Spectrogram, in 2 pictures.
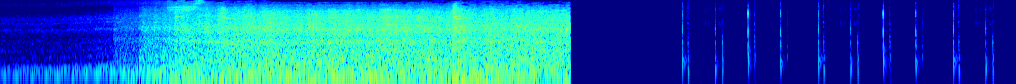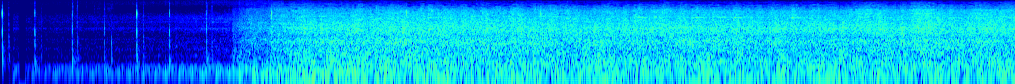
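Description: A train rumbles past on the tracks.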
